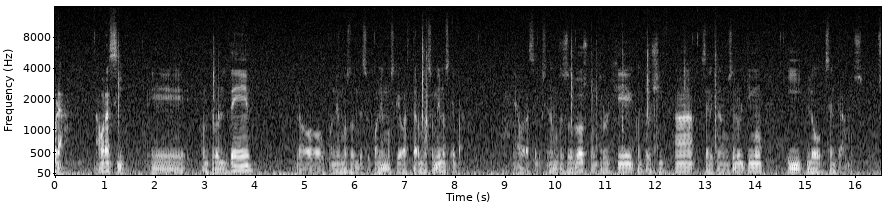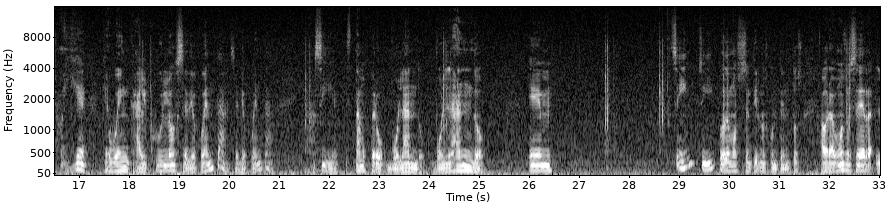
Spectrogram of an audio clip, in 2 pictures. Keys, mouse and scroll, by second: 0.0-1.0 drag, 3.1 ctrl+d, 3.5-5.7 ctrl+drag, 6.3-7.3 ctrl+drag, 7.3 ctrl+z, 8.4-9.9 drag, 10.7 ctrl+g, 11.8 ctrl+shift+a, 12.7 shift+click, 14.5 click, 15.9 click, 16.4 click, 18.4 alt+Tab, 21.8 alt+Tab, 23.3-24.5 drag, 24.5 alt+Tab, 27.7 alt+Tab, 28.8 alt+Tab, 30.2 alt+Tab, 31.7 click, 32.6 alt+Tab.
